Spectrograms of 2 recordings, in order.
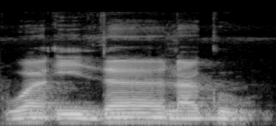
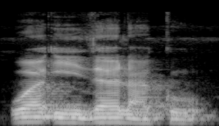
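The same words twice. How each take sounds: First: The vowel in idza is held for two beats. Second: The vowel in idza is cut short. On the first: The speaker calls it right. "jadi dibaca dua harokat" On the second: The speaker calls it wrong. "jangan dibaca"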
